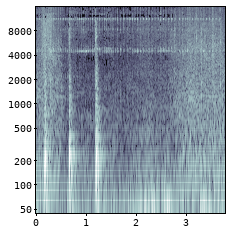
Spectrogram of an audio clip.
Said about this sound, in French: Je perçois beaucoup les, sons qu'il y a autour de moi, les grincements des poulies, le, bruit des cordes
